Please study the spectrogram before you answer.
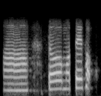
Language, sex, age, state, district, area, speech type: Odia, female, 30-45, Odisha, Kandhamal, rural, conversation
